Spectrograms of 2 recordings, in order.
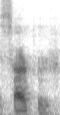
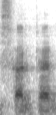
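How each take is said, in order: First: The name is said the American way. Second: The name is said the native Turkish way.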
